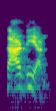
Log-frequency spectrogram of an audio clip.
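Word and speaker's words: guardian: গার্জিয়ান না কি শব্দটা গার্ডিয়ান অনেক আমাদের ওস্তাদরা হুজুররা আমরা বলি কি গার্জিয়ান আমাদের মাদ্রাসার সব ওস্তাদরাই বেশিরভাগই বলে এই তোর গার্জিয়ান কে ডাক দে গার্জিয়ান না ভাই শব্দটা কি হবে গার্জিয়ান আর ইংলিশ উচ্চারণ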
